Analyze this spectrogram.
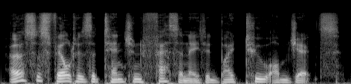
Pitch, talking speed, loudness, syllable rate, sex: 110 Hz, 135 wpm, -18 LUFS, 4.7 syllables/s, male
